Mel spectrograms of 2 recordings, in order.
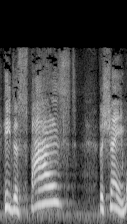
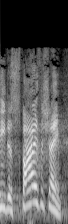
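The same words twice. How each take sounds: First: Slow and deliberate. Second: DESPISED leaned on hard; stress on despised. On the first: Preacher slowing down so the church grasps it. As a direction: stretch out despised, let it sink in. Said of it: "What does that mean?". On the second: Preacher stressing despised to his congregation. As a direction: hit the word despised with weight. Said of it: "Now listen carefully". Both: Shown as a demonstration.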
